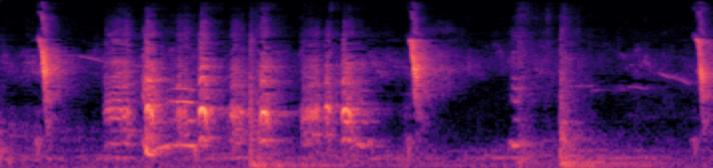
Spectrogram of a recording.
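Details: Grey junglefowl giving a series of short, harsh, harmonic clucking calls with sharp clicking notes between them, fairly loud and close.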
